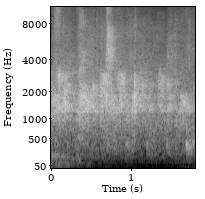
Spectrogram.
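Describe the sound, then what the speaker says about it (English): A crowd at an IMPAC 2025 event in Mpumalanga breaks into a steady round of applause, dense and sustained from start to finish, with no break in the clapping. "Let's give a round of applause."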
